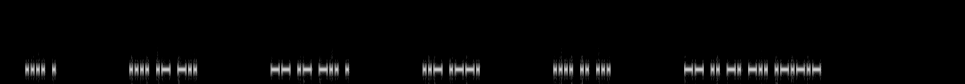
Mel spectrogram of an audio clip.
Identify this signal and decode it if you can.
Morse code, heard as a keyed tone, about 45 wpm, 700 Hz. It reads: HE HAD MADE UP HIS MIND.
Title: 4x Word-Spacing - Sentences from Top 500 Words - 45wpm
